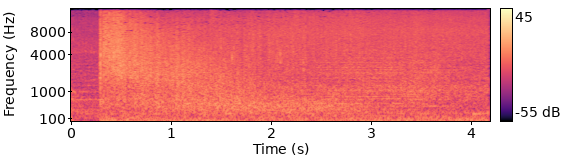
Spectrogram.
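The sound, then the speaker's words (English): A dam is blown up, releasing a cascade of water into a cistern that surges over boats: one abrupt, loud boom gives way to a steady, heavy roar of rushing water, deep and rumbling, holding at full loudness for several seconds with no voices. “The dam blew, releasing a cascade of water that leapt out into the cistern like a live thing.”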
